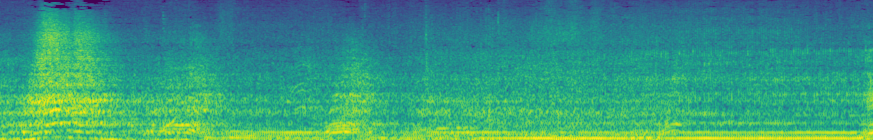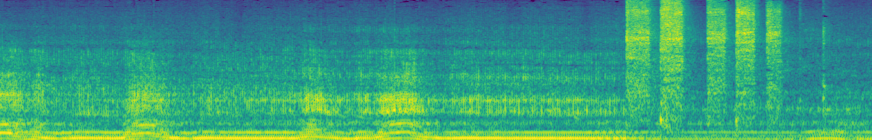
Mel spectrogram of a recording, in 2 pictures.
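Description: Car engine idling steadily, its throttle blipped several times so the pitch rises and falls briefly, mostly in the middle. Near the end comes a quick run of short, sharp bursts.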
